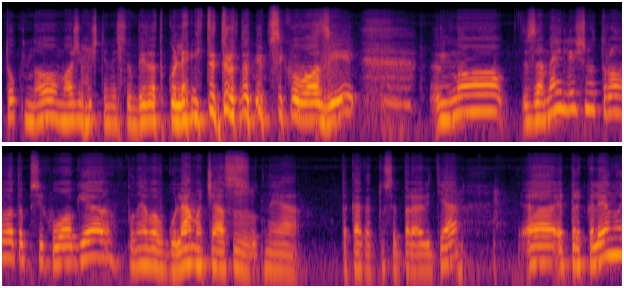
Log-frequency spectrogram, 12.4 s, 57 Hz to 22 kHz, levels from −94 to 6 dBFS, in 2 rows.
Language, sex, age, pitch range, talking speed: Bulgarian, male, 30-49, 145-200 Hz, 145 wpm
